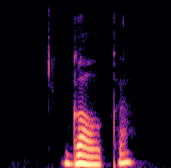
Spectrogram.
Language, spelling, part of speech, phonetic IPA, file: Russian, галка, noun, [ˈɡaɫkə], Ru-галка.ogg
- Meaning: 1. jackdaw, daw (bird of the genus Coloeus) 2. checkmark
